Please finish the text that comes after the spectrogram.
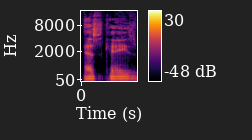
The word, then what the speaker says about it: Eskay's: Sarah is a Long Islander, and she's the owner of Eskay's Music Lessons in Syosset, and that's spelled Eskays. It sounds like the initials Eskay, but it's not.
